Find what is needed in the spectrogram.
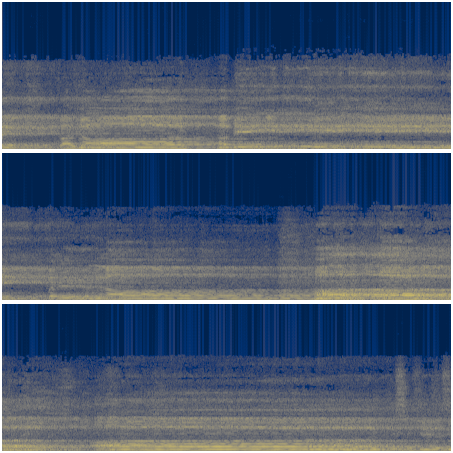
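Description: A man singing a naat, an Urdu devotional poem in praise of the Prophet, solo and without instruments, in long drawn-out melodic phrases of about four seconds each.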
